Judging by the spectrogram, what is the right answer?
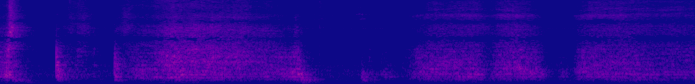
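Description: Wooden block rubbed hard back and forth along PVC edge banding on a melamine board edge, pressing the glued banding down so it bonds: a few long rubbing strokes with short pauses between them, and two short knocks about a second in.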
